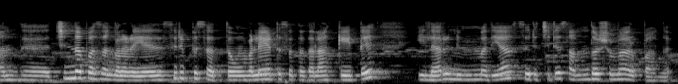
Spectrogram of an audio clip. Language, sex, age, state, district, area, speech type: Tamil, female, 18-30, Tamil Nadu, Nagapattinam, rural, spontaneous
